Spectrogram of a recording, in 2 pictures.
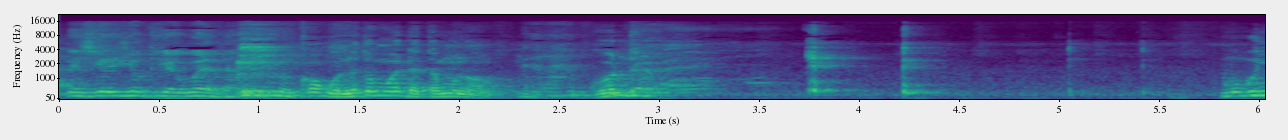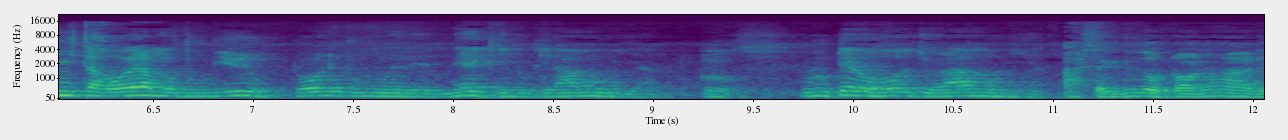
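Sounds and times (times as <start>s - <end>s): man coughing: 0.8s - 1.4s.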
